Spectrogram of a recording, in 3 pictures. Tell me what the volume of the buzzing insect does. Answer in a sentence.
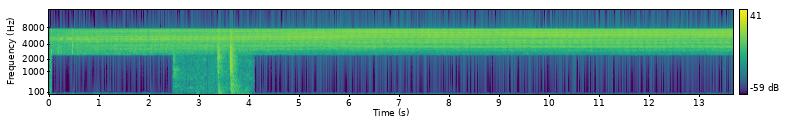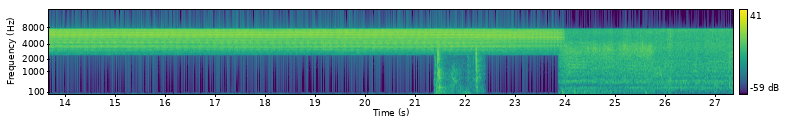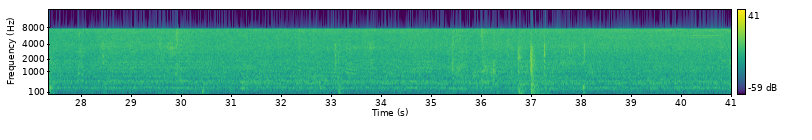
The volume of the buzzing insect stays about the same.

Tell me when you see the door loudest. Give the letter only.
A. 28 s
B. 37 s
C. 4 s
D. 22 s
C.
